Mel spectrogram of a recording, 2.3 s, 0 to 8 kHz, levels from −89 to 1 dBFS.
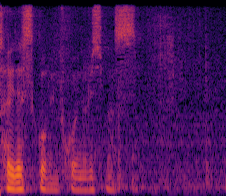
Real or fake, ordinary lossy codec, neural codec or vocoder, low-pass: real; none; none; 7.2 kHz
